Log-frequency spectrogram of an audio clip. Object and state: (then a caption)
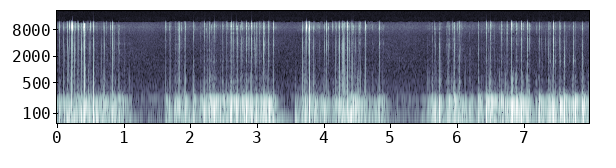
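Metal mesh microphone grille being scratched. Long acrylic nails scratch the hollow steel mesh grille of a Blue Yeti microphone in four bursts separated by short quiet gaps. Each burst is a dense, boomy, low rumbling scrape with rapid crackling ticks and a faint bright hiss on top.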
